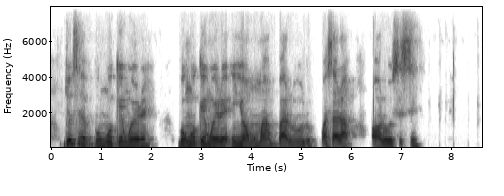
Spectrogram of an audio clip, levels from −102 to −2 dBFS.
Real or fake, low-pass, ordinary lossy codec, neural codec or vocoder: real; 7.2 kHz; Opus, 16 kbps; none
